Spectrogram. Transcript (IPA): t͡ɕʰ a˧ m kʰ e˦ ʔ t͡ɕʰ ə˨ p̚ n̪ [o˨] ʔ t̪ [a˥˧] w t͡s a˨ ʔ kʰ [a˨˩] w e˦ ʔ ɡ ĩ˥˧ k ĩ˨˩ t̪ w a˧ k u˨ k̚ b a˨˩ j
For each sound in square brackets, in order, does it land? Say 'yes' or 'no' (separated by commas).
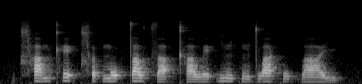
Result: no, no, yes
